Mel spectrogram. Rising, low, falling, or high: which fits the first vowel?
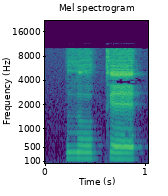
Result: low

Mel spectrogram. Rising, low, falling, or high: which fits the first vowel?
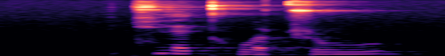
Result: falling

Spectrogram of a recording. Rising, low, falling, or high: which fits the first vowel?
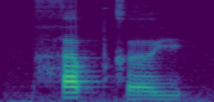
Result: high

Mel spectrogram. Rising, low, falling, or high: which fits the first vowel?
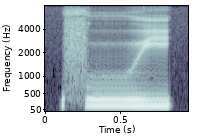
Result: high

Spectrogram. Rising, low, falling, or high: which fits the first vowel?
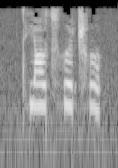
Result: high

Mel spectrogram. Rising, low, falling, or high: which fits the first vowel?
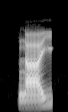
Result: rising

